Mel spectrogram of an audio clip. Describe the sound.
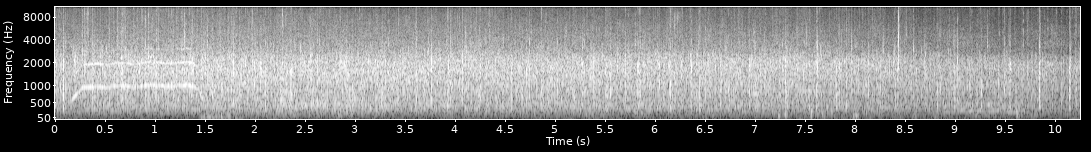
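A church audience applauds to welcome a pastor and his wife with a long, dense, steady roar of clapping that eases slightly toward the end.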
